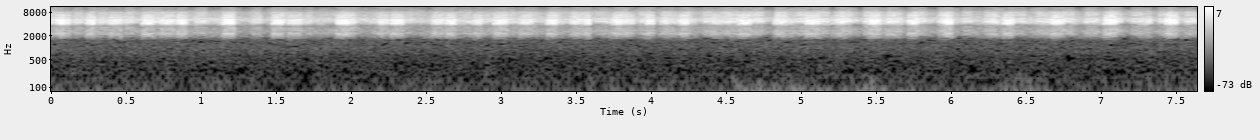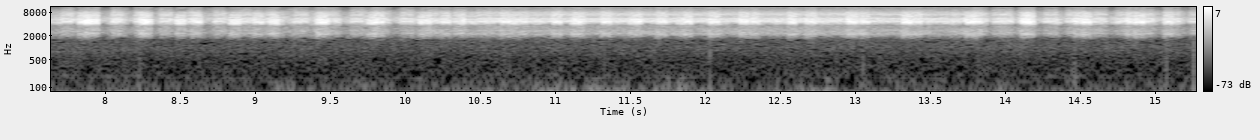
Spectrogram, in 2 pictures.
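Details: Midsummer cicada chorus from a pine forest in Greece, a continuous high rasping drone with fast, irregular shimmering pulses throughout, steady in loudness, with faint low rumbles in the background.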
